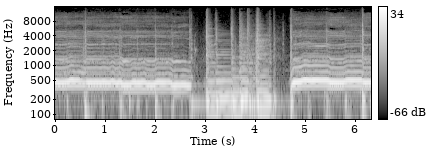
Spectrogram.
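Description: Live folk song intro: a wordless hummed vocal melody in long held notes over guitar, with a steady beat underneath. The held notes break off for about two seconds in the middle, then resume.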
